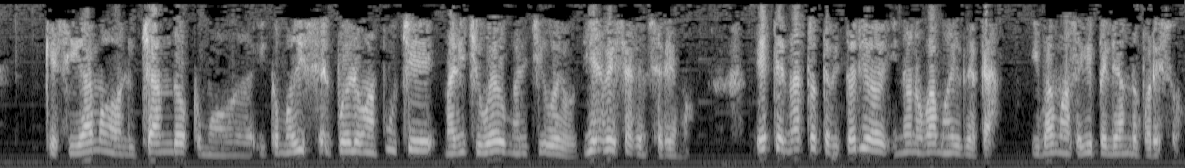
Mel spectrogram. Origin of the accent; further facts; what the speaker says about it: Argentina; Se construye de la idea de que somos argentinos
